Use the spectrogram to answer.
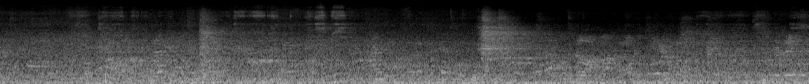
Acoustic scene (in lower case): subway station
